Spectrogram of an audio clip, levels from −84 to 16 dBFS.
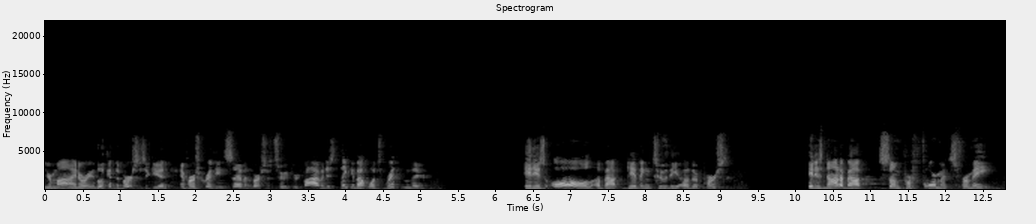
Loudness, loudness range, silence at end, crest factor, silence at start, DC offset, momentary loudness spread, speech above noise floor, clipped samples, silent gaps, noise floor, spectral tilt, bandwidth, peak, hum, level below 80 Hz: -31 LUFS; 5 LU; 0.25 s; 22 dB; 0 s; under 0.1%; 14 LU; 54 dB; under 0.1%; none; -85 dBFS; -3.5 dB/octave; 7.8 kHz; -10 dBFS; none; -84 dBFS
